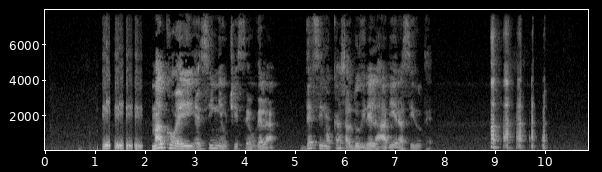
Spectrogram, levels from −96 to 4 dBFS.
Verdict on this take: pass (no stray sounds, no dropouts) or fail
fail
